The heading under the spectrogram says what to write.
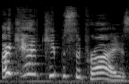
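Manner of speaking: high, loud, excited blurting.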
